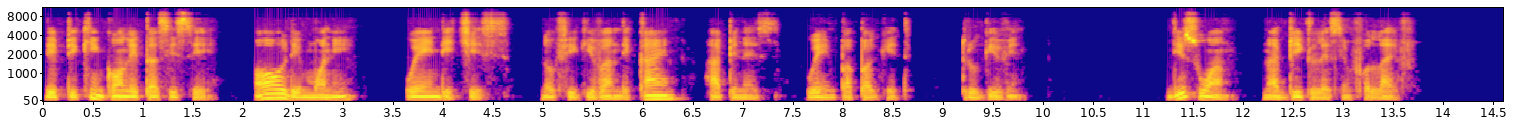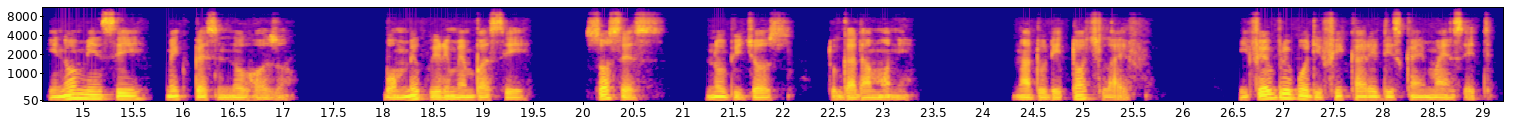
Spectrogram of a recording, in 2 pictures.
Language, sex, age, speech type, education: Nigerian Pidgin, male, 30-45, spontaneous, tertiary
